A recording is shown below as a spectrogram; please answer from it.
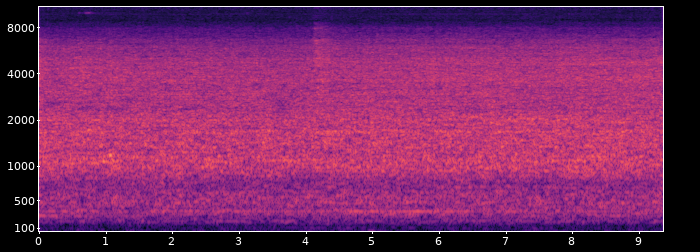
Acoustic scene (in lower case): street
